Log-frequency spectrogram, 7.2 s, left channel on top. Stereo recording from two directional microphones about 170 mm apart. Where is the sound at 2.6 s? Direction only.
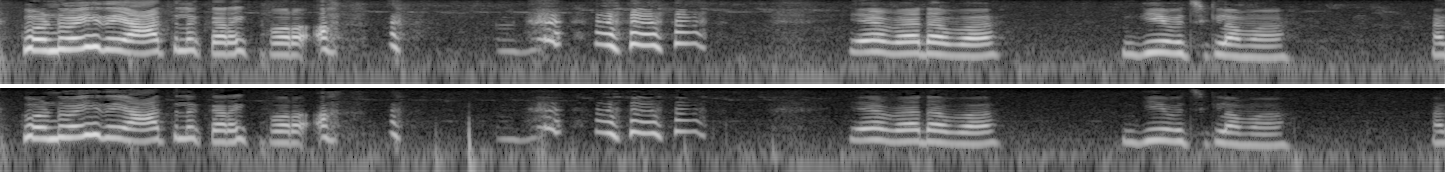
15° left (ahead or behind).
